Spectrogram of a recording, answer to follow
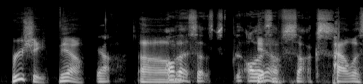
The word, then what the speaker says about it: Russia: m I might say Russia no you claw Ria Ria rousi yeah yeah all that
